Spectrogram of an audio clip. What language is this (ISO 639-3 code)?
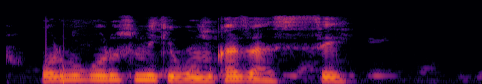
lug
